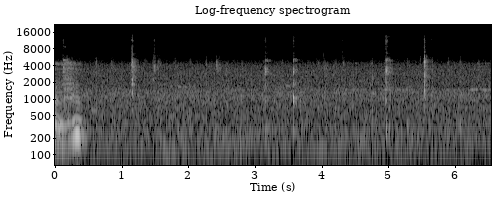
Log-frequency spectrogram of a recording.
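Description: Eating with chopsticks from plastic food containers: about six sparse, light, sharp clicks and ticks a second or so apart, from chopsticks and mouth while chewing. At the very start there is a brief hummed "mmm".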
